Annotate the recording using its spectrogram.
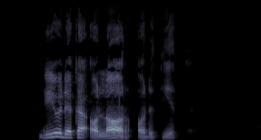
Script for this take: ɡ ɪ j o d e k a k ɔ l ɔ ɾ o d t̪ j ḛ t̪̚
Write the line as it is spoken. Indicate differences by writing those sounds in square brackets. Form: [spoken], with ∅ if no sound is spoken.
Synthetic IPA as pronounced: ɡ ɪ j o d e k a [ʔ] ɔ l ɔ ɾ [ɔ] d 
